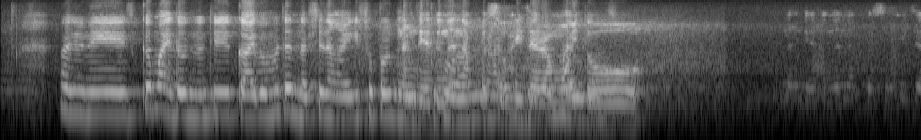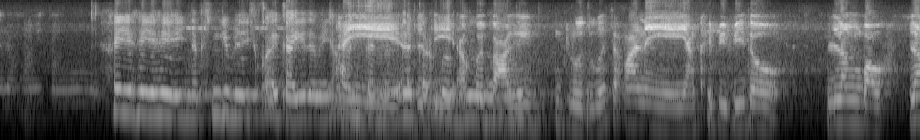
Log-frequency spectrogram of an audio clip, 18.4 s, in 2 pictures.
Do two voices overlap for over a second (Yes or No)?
Yes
